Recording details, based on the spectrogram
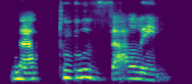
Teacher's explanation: the S is between two vowels. And so the S makes a sound of Z.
